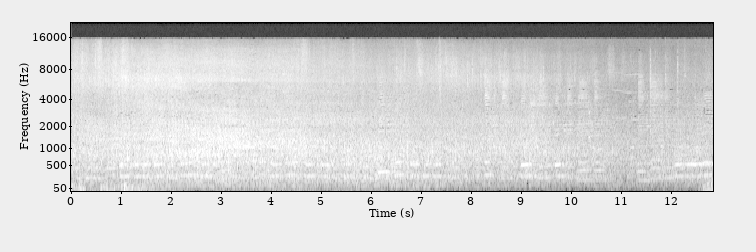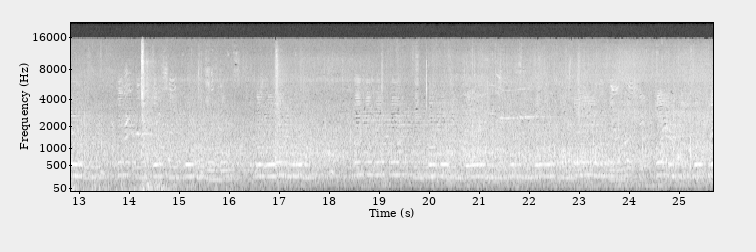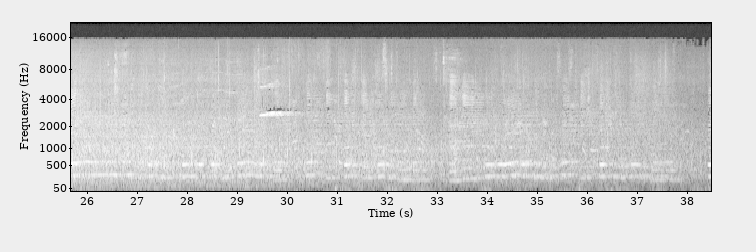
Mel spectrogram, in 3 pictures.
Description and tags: Streets of Riga, Latvia. Music on Dome square
street sounds in Riga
